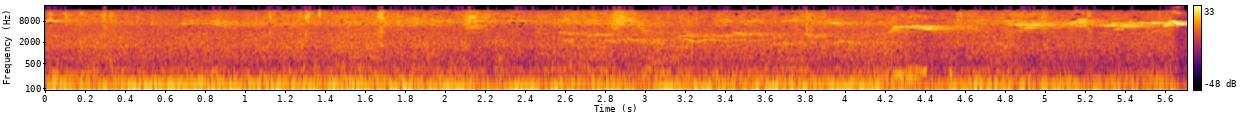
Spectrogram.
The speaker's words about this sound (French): Là, on a les deux. On a le rouge-gorge au-dessus de nous et le merle un petit peu plus loin. C'est deux oiseaux qui sont bien présents en Normandie.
